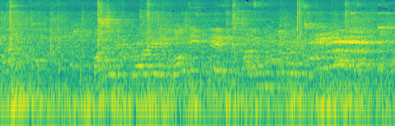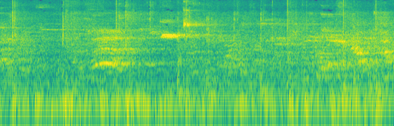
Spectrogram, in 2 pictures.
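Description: Several basketballs bouncing at an irregular pace on a hardwood gym floor, mixed with children's shouts and chatter, all ringing in a large gymnasium.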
